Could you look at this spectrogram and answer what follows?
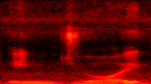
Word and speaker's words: enjoy: اوكي شوفوا أيضا هاي الإشارة بنات هاي العلامة هاي المارك اللي قلناها تيجي before the stress syllable. You liked it. You liked it. You liked it. You enjoyed it.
